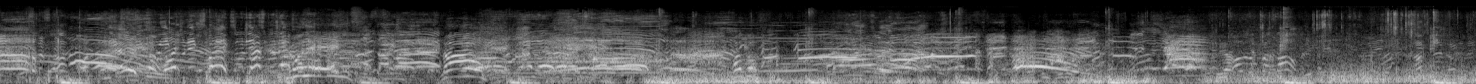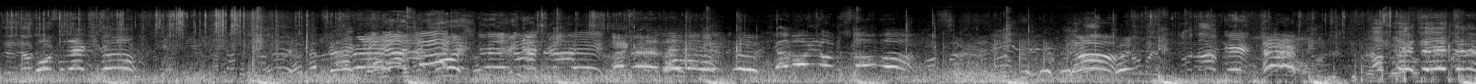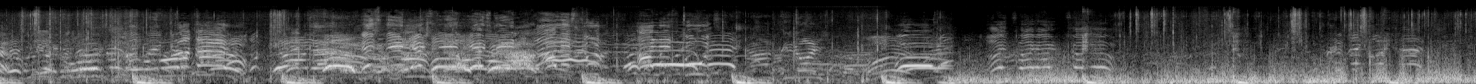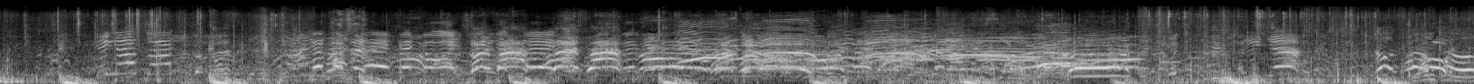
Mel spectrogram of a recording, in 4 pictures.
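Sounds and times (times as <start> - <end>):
voices shouting and calling: 0.0 - 59.0
low drum beat: 0.4 - 1.1, 2.0 - 3.9, 5.0 - 30.0, 30.7 - 31.4, 32.2 - 33.0, 33.8 - 34.4, 35.2 - 37.5, 38.3 - 50.1, 50.7 - 51.6, 52.2 - 59.0.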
